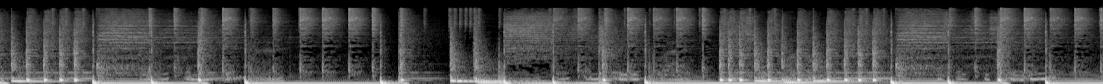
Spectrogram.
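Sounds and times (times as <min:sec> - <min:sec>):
deep synth bass: 0:00.0 - 0:04.1, 0:04.8 - 0:11.0
electronic drum beat: 0:00.0 - 0:11.0.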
